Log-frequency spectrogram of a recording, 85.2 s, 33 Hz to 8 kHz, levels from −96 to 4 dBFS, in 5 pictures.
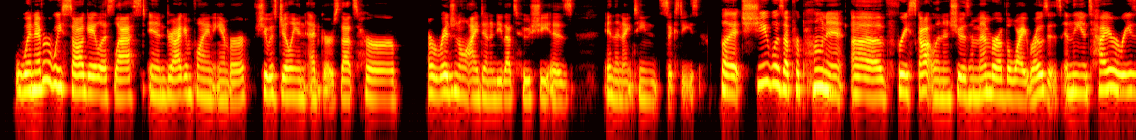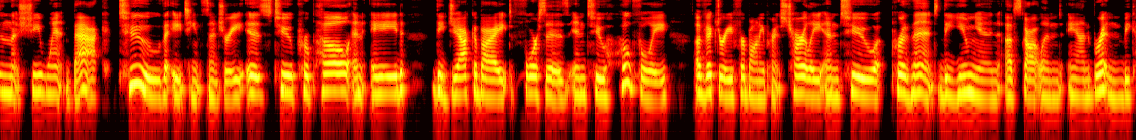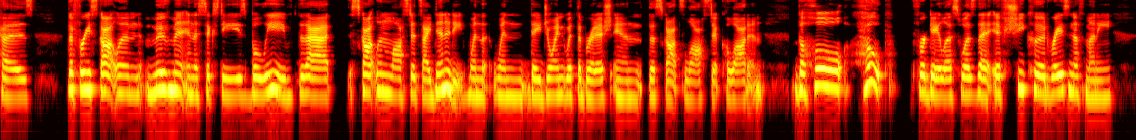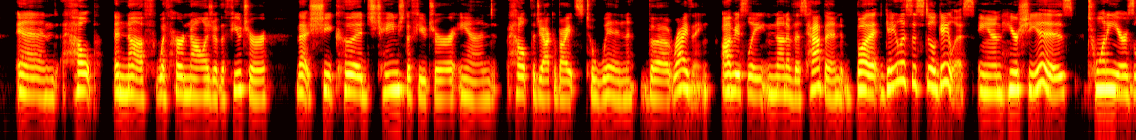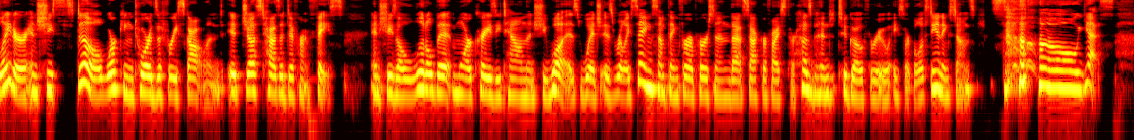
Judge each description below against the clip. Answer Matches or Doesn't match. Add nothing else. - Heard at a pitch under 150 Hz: Doesn't match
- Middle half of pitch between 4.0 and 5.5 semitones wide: Doesn't match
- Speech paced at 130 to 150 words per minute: Matches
